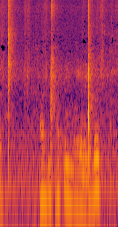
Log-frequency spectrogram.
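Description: Three sharp finger snaps by hand, about a second apart, with a low voice underneath.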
